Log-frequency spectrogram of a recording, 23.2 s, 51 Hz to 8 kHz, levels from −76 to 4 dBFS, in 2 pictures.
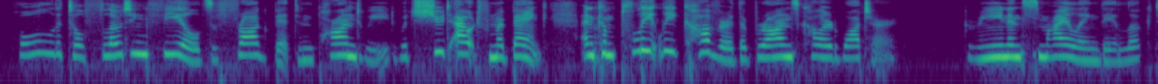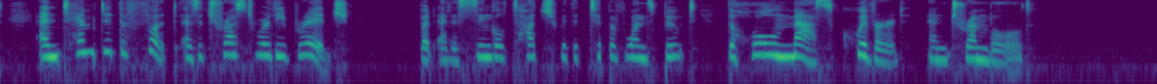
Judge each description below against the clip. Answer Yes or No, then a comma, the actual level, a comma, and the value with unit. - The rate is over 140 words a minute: No, slow, 135 wpm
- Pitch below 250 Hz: No, very high, 265 Hz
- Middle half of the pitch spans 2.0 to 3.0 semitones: No, average, 3.7 semitones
